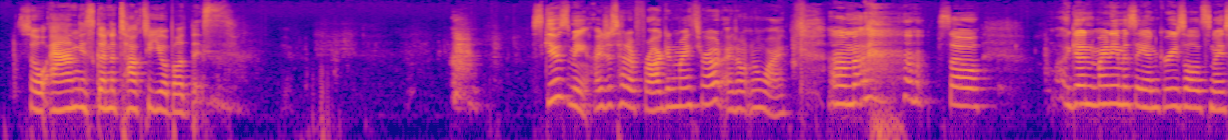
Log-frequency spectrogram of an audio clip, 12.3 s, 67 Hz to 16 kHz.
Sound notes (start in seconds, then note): 4.4 coughs; 8.5 laughs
